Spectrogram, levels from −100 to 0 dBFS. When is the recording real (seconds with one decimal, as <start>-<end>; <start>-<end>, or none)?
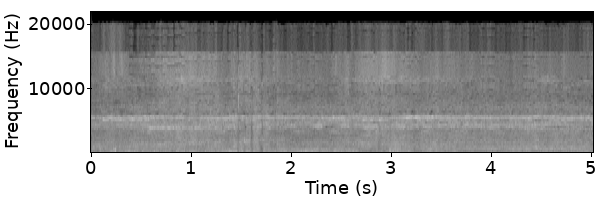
0.0-5.0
